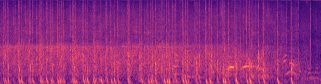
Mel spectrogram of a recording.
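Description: Audience applauding: dense, steady clapping right after a song has ended.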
